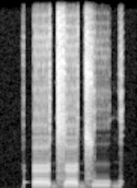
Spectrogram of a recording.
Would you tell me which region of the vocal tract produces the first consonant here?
throat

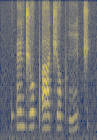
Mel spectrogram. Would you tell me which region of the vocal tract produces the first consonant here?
throat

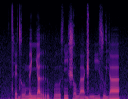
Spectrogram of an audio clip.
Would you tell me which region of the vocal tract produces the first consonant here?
tongue tip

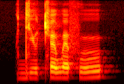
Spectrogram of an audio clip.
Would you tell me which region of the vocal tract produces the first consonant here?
tongue tip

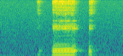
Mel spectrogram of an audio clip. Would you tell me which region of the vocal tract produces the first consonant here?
throat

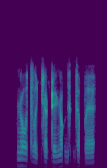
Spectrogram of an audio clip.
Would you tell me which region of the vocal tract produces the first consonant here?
retroflex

